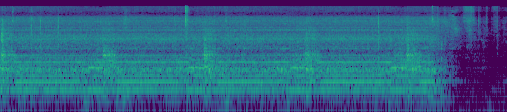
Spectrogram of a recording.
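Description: Electric motor of a metal-shaping machine running with a steady hum and a swell about every two seconds, then stopping about nine seconds in.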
